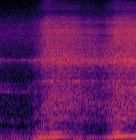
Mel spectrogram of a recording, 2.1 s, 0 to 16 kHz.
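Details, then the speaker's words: Mercedes W126 300SEL, low mileage, after fuel distributor repair (clogged inlet filter and blocked pressure regulator valve): idling about 800 rpm, high intake vacuum, two quick clean blips settling back evenly, no stumble or rattle; engine quiet and healthy. "从引擎的的宁静度属于杂音也可以听得出来，非常好。引擎运转非常顺畅，"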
